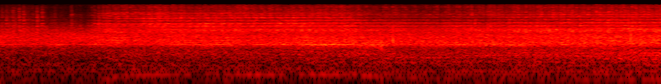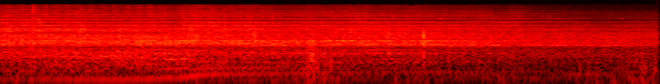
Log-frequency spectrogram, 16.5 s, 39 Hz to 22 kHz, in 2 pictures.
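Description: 1955 Buick Roadmaster's rebuilt 322 cubic inch V8 running as the car drives slowly past and away, growing louder toward the middle and fading near the end.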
